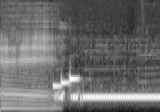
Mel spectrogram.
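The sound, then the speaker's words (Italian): A telephone call is placed: a voice is heard briefly, then a couple of short blips, then a steady mid-pitched ringing tone that holds unbroken to the end. “Io intanto sto chiamando, vai, vai.”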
